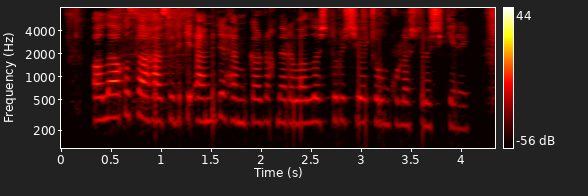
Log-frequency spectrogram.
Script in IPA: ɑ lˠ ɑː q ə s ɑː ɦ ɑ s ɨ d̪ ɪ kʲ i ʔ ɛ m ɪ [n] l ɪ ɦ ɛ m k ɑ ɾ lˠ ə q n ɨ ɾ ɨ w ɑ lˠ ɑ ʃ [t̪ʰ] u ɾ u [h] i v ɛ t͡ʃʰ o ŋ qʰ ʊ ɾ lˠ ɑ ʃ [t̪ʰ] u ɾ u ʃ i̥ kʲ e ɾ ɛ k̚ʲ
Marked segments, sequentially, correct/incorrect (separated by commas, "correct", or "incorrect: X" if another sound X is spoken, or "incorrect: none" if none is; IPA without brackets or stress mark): incorrect: none, incorrect: t̪, incorrect: ʃ, incorrect: t̪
